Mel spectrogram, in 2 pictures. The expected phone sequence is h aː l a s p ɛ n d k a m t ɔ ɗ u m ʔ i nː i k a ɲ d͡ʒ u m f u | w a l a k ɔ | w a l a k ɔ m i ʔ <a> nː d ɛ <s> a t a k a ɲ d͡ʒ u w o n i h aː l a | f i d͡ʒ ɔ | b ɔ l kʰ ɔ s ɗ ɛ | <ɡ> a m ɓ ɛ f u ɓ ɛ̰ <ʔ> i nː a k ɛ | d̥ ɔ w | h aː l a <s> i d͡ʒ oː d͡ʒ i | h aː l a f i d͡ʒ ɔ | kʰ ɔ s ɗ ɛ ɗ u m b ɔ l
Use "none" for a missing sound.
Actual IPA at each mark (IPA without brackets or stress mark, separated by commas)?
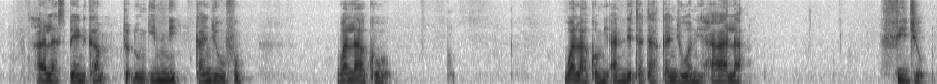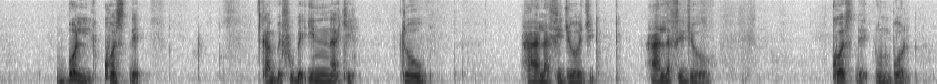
a, t, k, ʔ, f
